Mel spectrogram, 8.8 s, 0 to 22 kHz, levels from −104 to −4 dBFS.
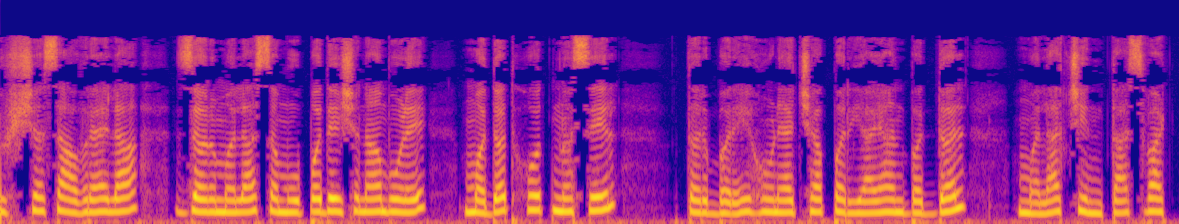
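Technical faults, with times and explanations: Throughout: MP3 compression, likely. The speech sounds watery and swirly, with chirpy sibilants, consistent with a low bitrate around 48 kbps. The encoder drops weak frequency lines frame by frame. A spectrogram shows flickering, patchy gaps.
7.01–7.04 s: pre-echo. A hiss rises about 17 dB over 27 ms just before a sharp attack, softening it. Quantisation noise from a transform block around 48 ms long spills ahead of the onset, suggesting no switch to short blocks. The waveform shows a smeared noise ramp before the transient.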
